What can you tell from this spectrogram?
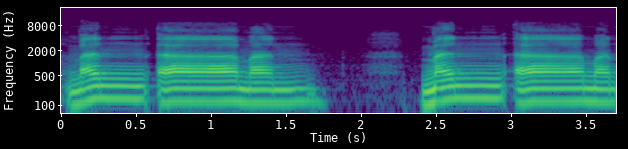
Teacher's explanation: النون من طرف اللسان ان امن الهمزه من اقصى الحلق ما علاقه طرف اللسان باقصى الحلق ما في منهم علاقه لذلك كل القراء باجماع يظهرون النون عند الهمزه فيقولون من امن من امن ولا احد يدغم النون ولا يخفيها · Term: الاظهار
